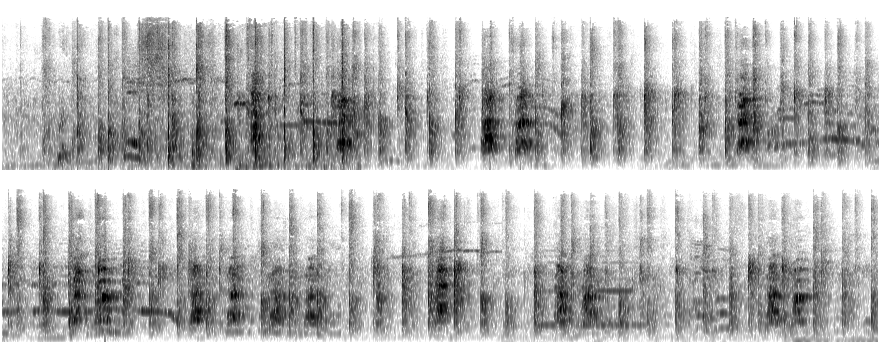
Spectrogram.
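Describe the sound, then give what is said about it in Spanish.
Neighbourhood applause recorded from a window: many residents clapping together in a sustained, dense stream of sharp claps that keeps a steady, lively rhythm for the whole stretch, swelling and easing slightly in loudness. “esto lo grababa ayer desde mi ventana. Bueno, pues aquí en mi barrio, aunque todavía no es la hora, falta un minuto. Ya muchos han empezado a aplaudir.”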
